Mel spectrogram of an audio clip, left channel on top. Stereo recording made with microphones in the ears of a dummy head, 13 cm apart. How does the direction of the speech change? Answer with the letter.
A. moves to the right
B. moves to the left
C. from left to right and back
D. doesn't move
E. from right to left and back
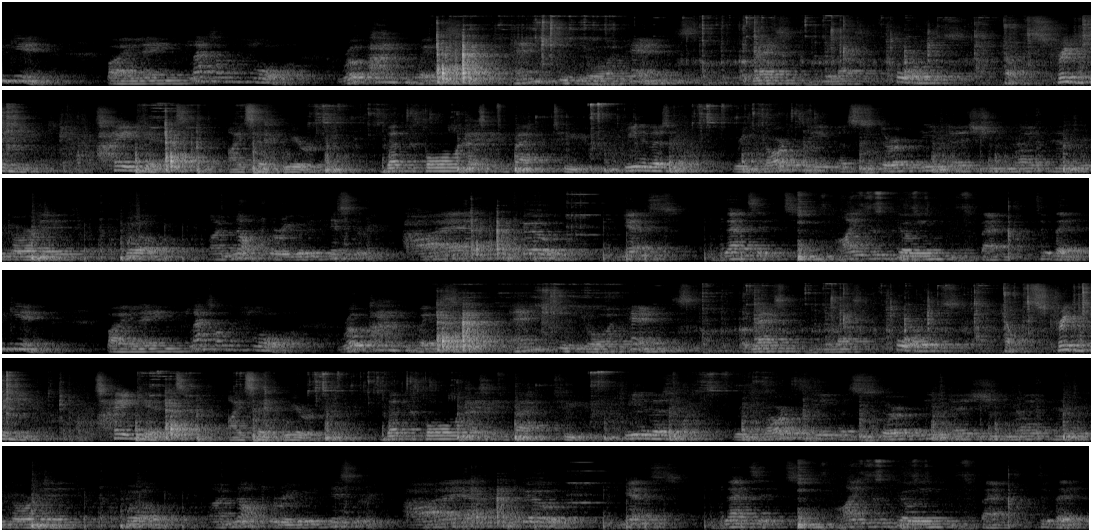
B.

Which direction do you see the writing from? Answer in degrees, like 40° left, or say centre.
centre.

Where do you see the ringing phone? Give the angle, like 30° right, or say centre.
60° left.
